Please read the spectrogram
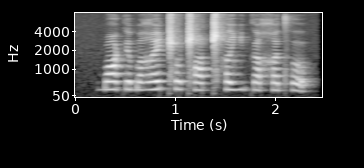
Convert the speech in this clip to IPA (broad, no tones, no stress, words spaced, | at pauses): bɑkɛbɐ ʁeǁoǁɑ ǁʰʌʎʌkɐ χətʰo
